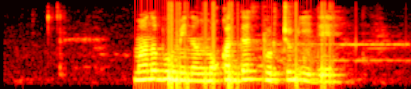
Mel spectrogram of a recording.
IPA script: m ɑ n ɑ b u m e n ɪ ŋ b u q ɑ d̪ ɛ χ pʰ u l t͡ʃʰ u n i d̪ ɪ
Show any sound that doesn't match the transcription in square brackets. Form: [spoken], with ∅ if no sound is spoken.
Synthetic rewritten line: m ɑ n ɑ b u m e n ɪ ŋ [m] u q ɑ [d̪ː] ɛ [s] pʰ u [ɾ] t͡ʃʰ u [m] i d̪ ɪ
